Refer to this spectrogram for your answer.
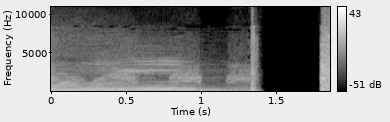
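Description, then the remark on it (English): A goose lets out one long, nasal, buzzing honk lasting just over a second, then cuts off into brief silence before a sudden loud burst at the very end. “And I'll feed you a delicious Christmas goose, which I done shot yesterday because its honking was interrupting my Judge Judy watching.”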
